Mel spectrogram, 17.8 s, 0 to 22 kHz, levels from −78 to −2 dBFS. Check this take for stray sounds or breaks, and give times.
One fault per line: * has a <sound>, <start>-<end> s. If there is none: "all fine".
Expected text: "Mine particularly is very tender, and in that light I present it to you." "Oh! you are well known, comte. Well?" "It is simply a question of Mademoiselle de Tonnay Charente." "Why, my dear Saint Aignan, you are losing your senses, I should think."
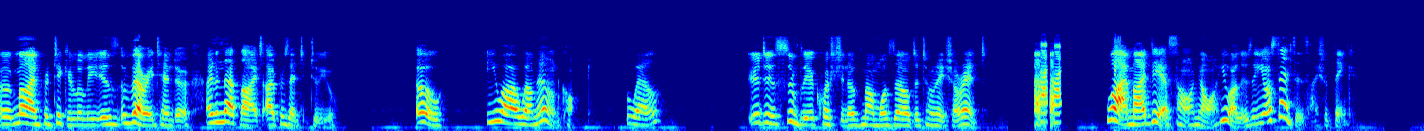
* has a laugh, 12.9-13.3 s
